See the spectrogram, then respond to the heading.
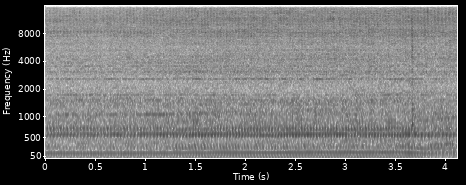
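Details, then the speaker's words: ATV driving: steady low engine drone with a sharp transmission knock/click on acceleration that jerks the machine slightly; cause not confirmed. "I want you to hear that that clicking and That Knocking cuz it does jerk you a little bit"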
